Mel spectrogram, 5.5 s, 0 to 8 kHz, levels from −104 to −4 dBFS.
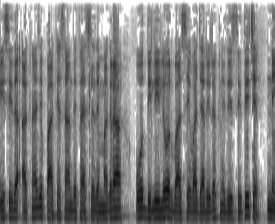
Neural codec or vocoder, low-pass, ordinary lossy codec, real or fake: none; 7.2 kHz; none; real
